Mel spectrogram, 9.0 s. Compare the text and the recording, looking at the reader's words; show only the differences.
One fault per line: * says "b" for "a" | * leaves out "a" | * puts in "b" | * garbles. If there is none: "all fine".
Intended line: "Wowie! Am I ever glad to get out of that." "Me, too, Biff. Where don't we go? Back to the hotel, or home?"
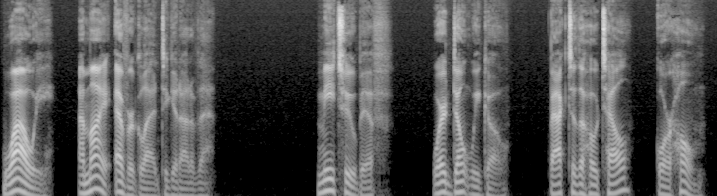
all fine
